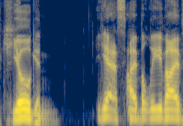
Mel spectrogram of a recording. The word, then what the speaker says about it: Keoghan: I think I was saying Keegan for the longest time, but it's Keoghan.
